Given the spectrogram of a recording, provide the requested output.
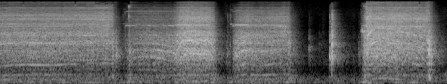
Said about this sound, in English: So I've got to tap these with my hand drill.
